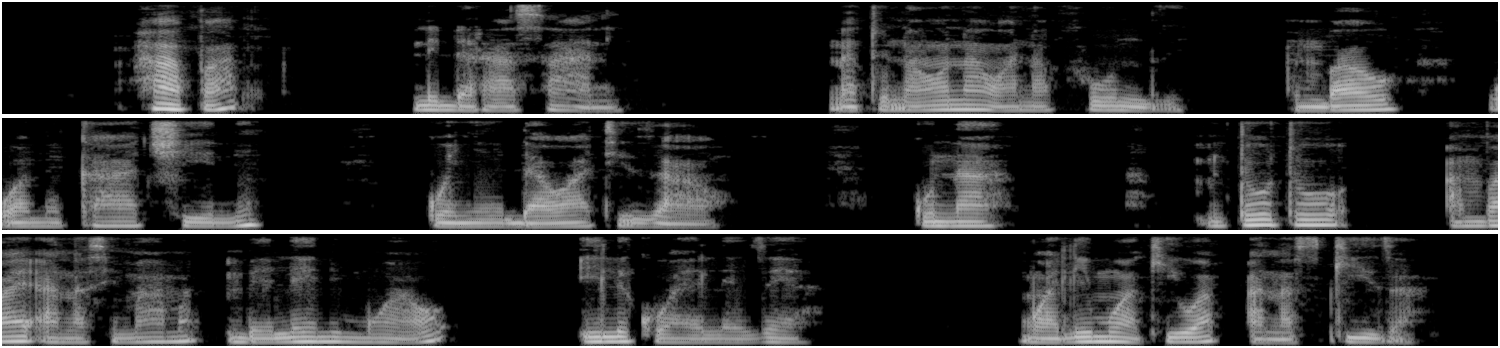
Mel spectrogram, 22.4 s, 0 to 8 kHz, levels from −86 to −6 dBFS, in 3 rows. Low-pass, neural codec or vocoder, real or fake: 7.2 kHz; none; real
